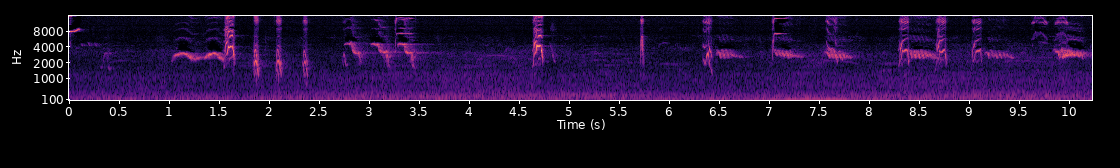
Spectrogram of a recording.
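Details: Captive American robin, raised from a nestling and singing in spring in Mexico City, March 2020. Short, separate whistled phrases come every second or so, mixed with sharp clicky notes against a quiet background.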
